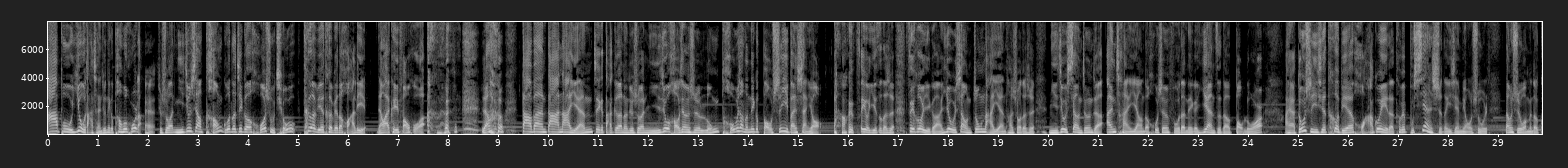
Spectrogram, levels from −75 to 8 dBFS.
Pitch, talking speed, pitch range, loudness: 150 Hz, 275 characters per minute, 125-185 Hz, -16 LUFS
